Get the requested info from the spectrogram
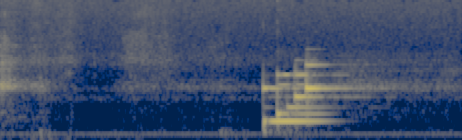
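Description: Google Home Mini smart speaker playing its short setup chime just past halfway, a single bright tone with overtones that fades within about half a second. The chime confirms that the phone is connected to the right Google Home Mini.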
